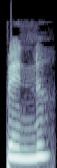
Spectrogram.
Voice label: "bhinn", Punjabi; ਭਿੰਨ

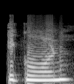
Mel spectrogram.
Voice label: "teekon", Punjabi

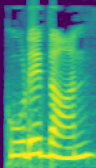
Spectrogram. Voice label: "koodedaan", Punjabi; ਕੂੜੇਦਾਨ

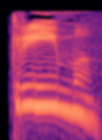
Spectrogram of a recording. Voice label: "kreem", Punjabi; ਕਰੀਮ

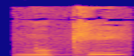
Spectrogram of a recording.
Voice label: "mukhi", Punjabi

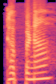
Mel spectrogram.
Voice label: "thapnaa", Punjabi

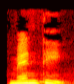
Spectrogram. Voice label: "mehandi", Punjabi; ਮਹਿੰਦੀ

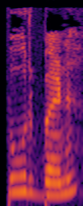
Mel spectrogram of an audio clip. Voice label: "poorban", Punjabi

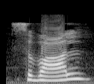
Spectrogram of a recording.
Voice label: "swal", Punjabi

